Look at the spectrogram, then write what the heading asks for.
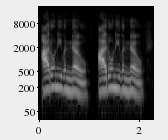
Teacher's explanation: I don't even 하면서 얘가 연음이 돼서 돈의 n과 연결이 돼요. I don't need처럼이에요.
